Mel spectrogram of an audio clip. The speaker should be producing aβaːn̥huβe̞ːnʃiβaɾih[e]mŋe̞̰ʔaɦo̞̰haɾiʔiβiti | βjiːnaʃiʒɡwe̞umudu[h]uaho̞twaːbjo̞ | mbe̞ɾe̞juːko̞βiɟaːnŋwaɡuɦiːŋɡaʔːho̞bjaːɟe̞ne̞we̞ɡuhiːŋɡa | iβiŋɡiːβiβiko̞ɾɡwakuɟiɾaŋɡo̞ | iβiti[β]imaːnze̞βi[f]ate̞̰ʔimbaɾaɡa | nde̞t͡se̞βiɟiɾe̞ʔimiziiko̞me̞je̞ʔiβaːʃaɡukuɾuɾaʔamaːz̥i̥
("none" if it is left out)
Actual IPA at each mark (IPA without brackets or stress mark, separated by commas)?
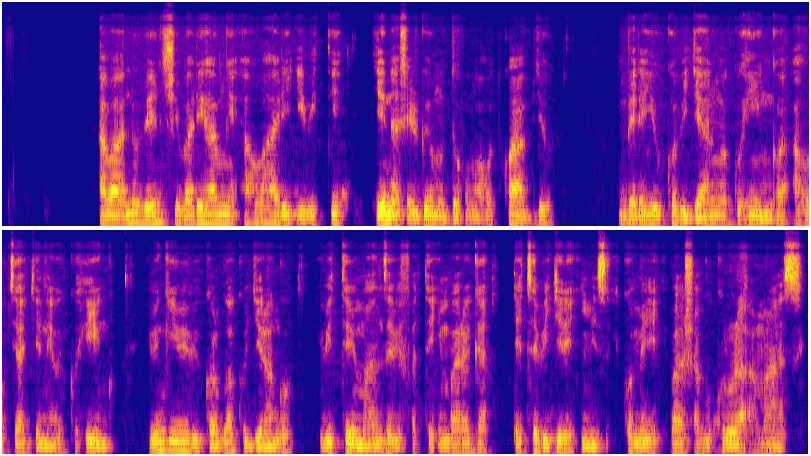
a, h, β, f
